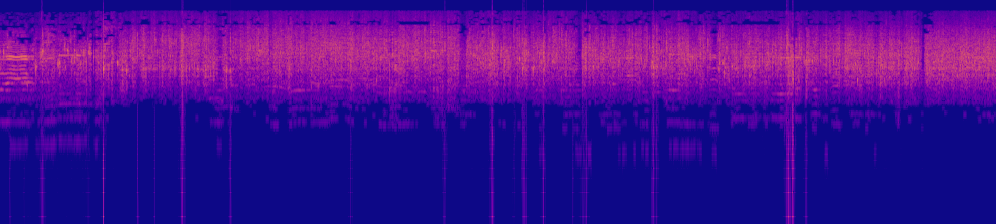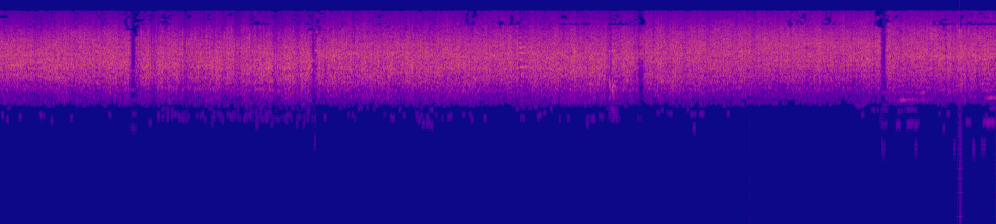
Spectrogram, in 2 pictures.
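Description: Scallion, ginger and then pork ribs and vegetables sizzling steadily in hot oil in a stainless-steel wok, with a few light clicks and one knock about eight seconds in.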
